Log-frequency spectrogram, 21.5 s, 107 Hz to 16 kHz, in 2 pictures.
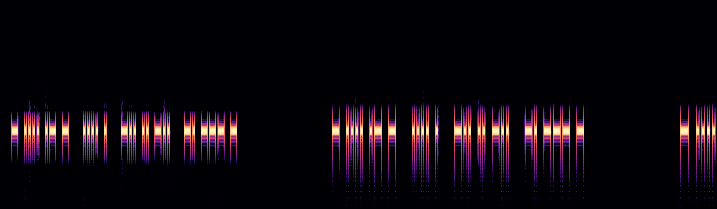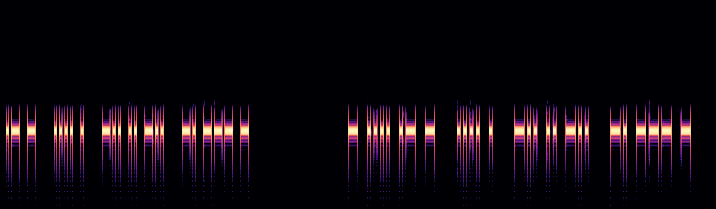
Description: Morse code, heard as a keyed tone, about 33 wpm, 700 Hz. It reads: THAT HE DID NOT THAT HE DID NOT THAT HE DID NOT THAT HE DID NOT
